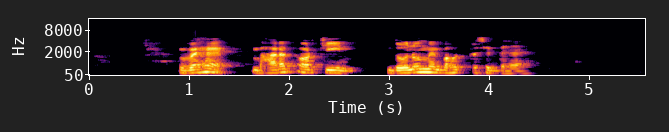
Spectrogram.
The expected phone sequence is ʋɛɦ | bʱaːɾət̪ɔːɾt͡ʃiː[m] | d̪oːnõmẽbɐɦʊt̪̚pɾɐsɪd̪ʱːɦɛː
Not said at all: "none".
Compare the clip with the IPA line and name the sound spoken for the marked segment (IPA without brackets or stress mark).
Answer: n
